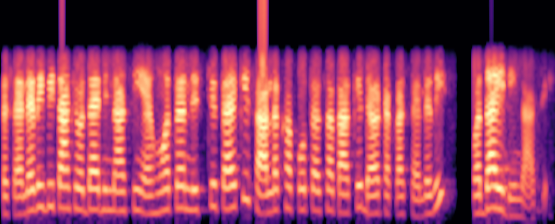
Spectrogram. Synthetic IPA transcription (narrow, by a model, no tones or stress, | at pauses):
t̪ɐsɛːləɾibɪt̪ɐʋ̤ãkʰeːʋɐd̪ʱaːiɗɪ̃nd̪aːsĩɛ̃ːɦuːə̃t̪ɐnɪst͡ɕɪt̪aːɦekisaːlə̆kʰãpot̪ɐɐsãt̪ɐʋ̤ãkʰeɗɐɾʈɐkasɛːləɾi | ʋɐd̪ʱaːiɗĩːn̆d̪a̰ːsḭ̃ː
